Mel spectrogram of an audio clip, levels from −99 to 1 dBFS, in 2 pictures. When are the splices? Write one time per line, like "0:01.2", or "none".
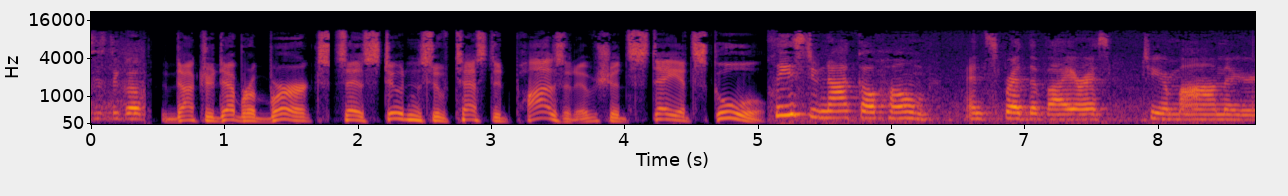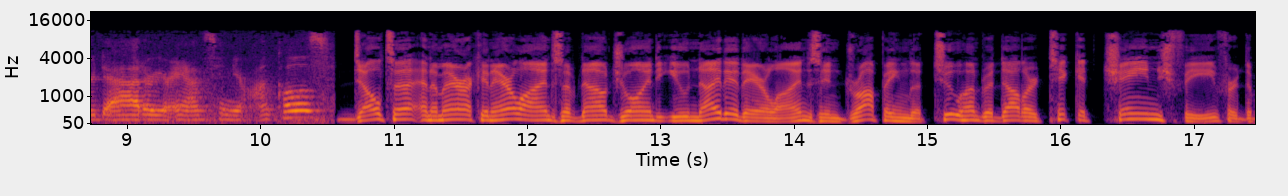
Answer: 0:01.8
